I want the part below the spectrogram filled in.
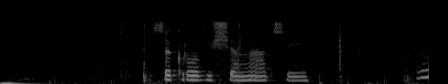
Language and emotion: Russian, neutral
